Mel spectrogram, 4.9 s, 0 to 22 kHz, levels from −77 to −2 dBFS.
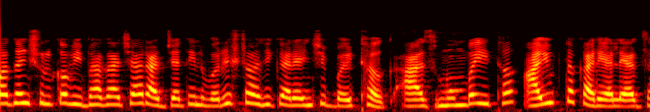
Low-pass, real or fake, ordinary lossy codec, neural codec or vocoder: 7.2 kHz; fake; none; codec, 24 kHz, 3.1 kbps, DualCodec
